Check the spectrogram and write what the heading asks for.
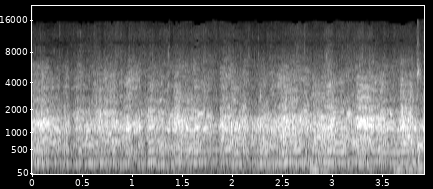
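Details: Free-range domestic ducks rushing home from the lake straight toward their feed; a busy, overlapping din of nasal quacks from a large flock, continuous and even, with brief low knocks near the end.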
